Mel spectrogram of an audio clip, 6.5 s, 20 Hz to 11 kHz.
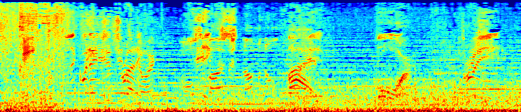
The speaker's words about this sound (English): T-minus 10, 9, 8. Liquid engines running.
